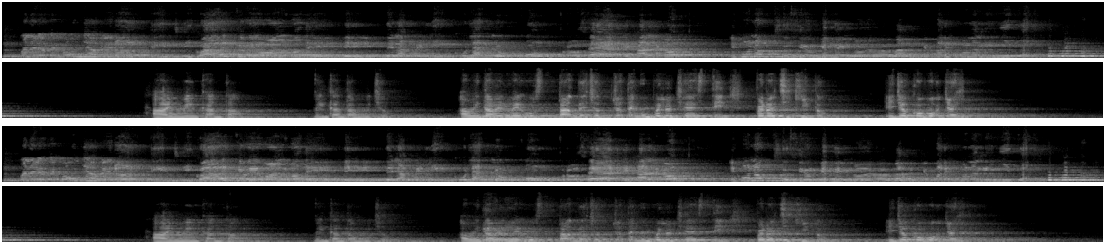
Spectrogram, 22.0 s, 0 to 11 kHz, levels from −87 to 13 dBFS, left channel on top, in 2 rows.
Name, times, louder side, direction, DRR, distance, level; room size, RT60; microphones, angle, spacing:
voice 1, 0.2-6.9 7.3-11.0 15.8-16.2, right 1 dB, 55° right, -1 dB, 1.7 m, -29 dB
sound 1, 2.3-5.9, equal, 25° left, 1.3 m, -40 dB
voice 2, 12.5-13.4 14.1-14.9 15.6-19.3 19.9-20.6, left 3 dB, 45° left, 8 dB, 0.5 m, -25 dB
11.5 x 5.4 x 8.5 m, 2.1 s
head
